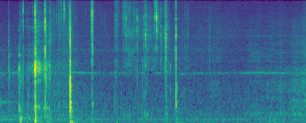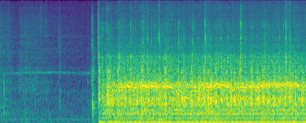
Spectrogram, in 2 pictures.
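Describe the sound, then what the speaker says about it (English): A sewing machine runs steadily in reverse, stitching a patch onto ripped jeans, a loud continuous motor whir that starts abruptly after several seconds of scattered clicks and handling noises. "I'm holding the reverse up on the machine, so I'm sewing with one hand for that reason."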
